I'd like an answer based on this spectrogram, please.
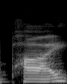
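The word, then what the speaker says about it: πι: the letter P or Pi you know in English it's it's commonly called Pi but it's really pronounced P so we have P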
